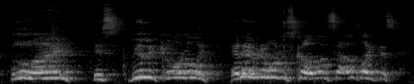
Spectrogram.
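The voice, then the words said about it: Put-on Scottish accent. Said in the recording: “Scottish accent, what's a Scottish?”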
